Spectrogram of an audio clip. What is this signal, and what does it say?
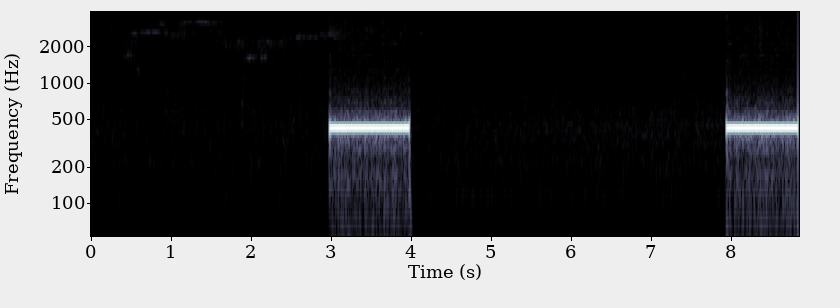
Ringback tone (Europe, 425 Hz).
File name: out- -2004- - - .23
